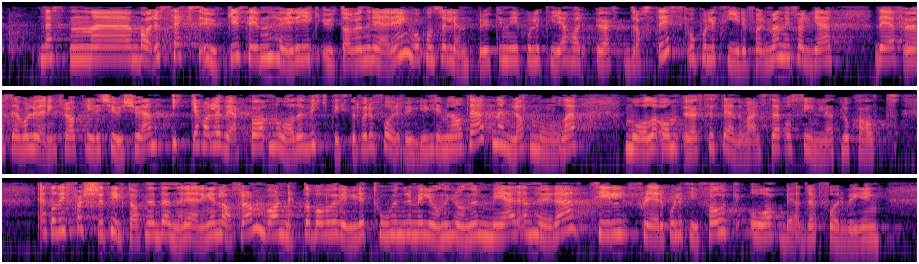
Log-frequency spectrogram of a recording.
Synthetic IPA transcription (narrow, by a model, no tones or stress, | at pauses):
nɛst̪n̩bɑːɾəsɛksʉːkəɾʂiːd̪n̩ɦœʏəɾəjɪkːʉːt̪ɑʋɛnɾɛjeːɾɪŋʋʊɾkʊnsʉlɛnt̪bɾʉːkənɪpʰʊlɪt̪ʰiːəɦɑɾøːkt̪̚d̪ɾɑst̪ɪskɔpʰʊlɪt̪ʰiːɾɛfɔɾmənɪfœlɡə | d̪ɛɛføːsɛʋɑlʉeːɾɪŋfɾɑɑpʰɾiːlçʉːəçʉːəeːnɪkːəɦɑɭɛʋeːʈ̚pʰɔnuːəɑʋd̪ɛʋɪkt̪ɪkst̪əfɔɾɔfoːɾəbʏɡːəkʰɾɪmɪnɑlɪt̪ʰeːt̪nɛmlɪɑt̪moːlə | moːləʔɔmøːk̚t̪ʰɪlst̪eːd̪əʋæːɾlsəʔɔsyːnlɪheːt̪lʊkʰɑ̰ːlt̪ | ʔɛt̪ːɑʋd̪ɪfœʂʈət̪ʰɪlt̪ɑːkənəd̪ɛnːəɾɛjeːɾɪŋənlɑːfɾɑmʋɑɳɛt̪ːɔp̬ɔbɔbəʋɪlɡət̪ʰːuːhʉnd̪ɾəmɪlɪuːnəɾkʰɾuːnəɾmeːɾɛ̰nɦœʏɾət̪ʰɪlfleːɾəpʊlɪt̪ʰiːfɔlkʔɔbeːd̪ɾəfoːɾəbʏɡɪŋ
